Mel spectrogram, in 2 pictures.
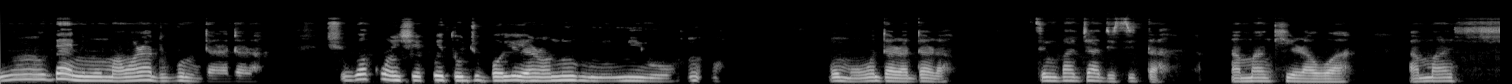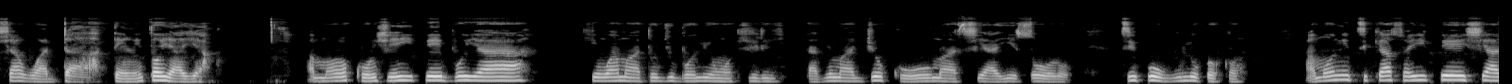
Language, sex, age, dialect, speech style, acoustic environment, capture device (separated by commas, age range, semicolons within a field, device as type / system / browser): Yoruba, female, 25-34, Nigeria - Ibadan, happy; excited; focused; relaxed, silence; construction; nature, mobile / Android / Chrome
